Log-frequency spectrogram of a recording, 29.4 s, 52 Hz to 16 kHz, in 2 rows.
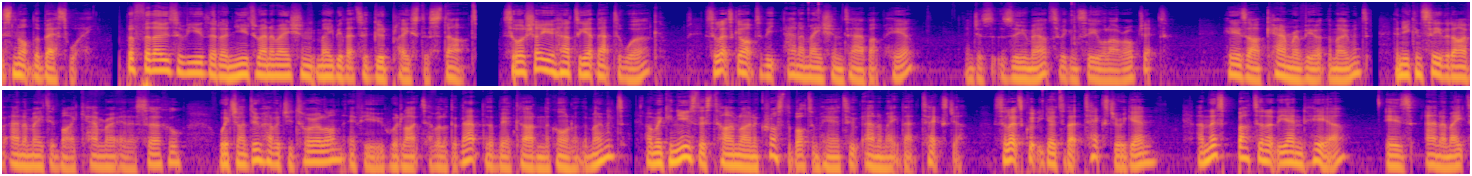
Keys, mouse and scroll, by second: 9.6-10.7 scroll down 2, 10.7-15.7 middle drag, 15.7-29.3 drag.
